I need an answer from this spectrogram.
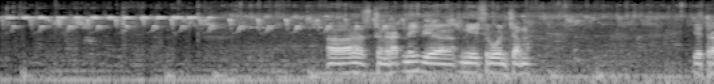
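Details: Farmed crickets raised at home in Cambodia as breeding stock, fed on vegetables and grass, near egg-laying: a high, thin, rapidly pulsed chirping repeated in quick bursts for about three seconds, followed by a man talking and faint background music.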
